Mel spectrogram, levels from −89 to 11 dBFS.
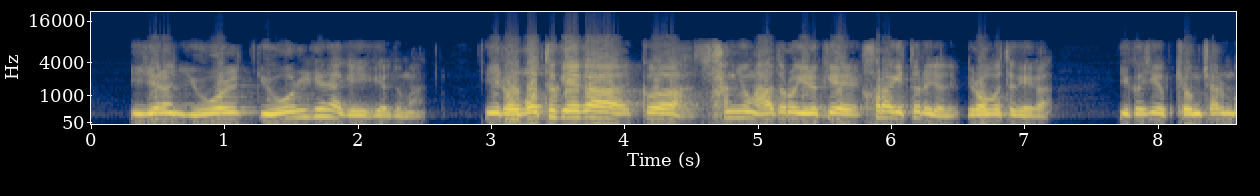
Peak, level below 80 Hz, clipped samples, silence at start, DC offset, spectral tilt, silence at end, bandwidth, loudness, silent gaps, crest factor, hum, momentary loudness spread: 0 dBFS; -42 dBFS; 1%; 0.3 s; under 0.1%; -5.5 dB/octave; 0 s; 10 kHz; -9 LUFS; none; 8 dB; none; 9 LU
